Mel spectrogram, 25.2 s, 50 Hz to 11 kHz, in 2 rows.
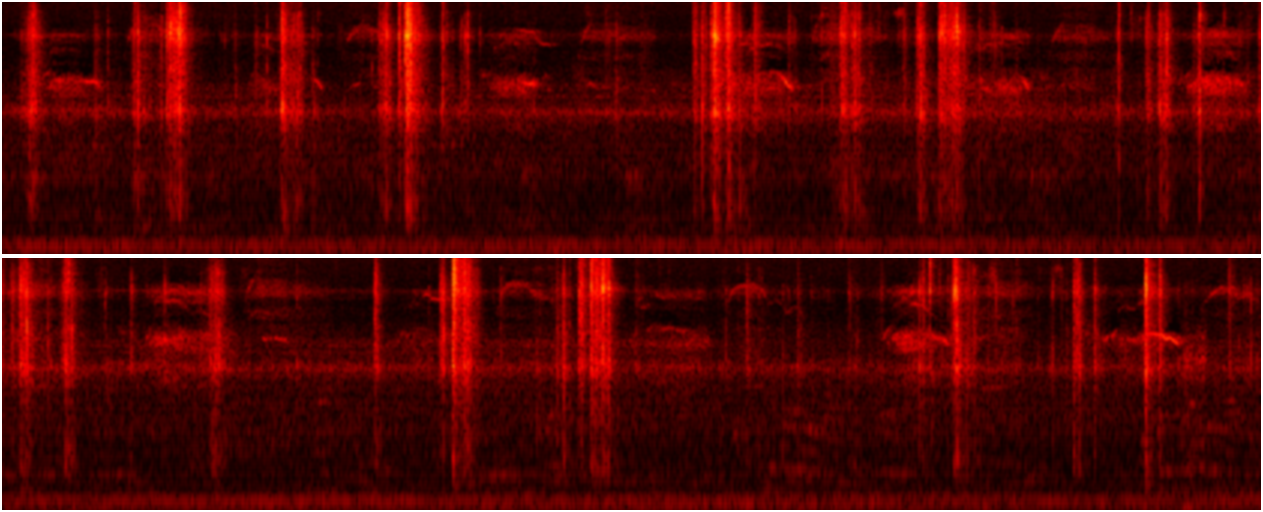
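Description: A plastic 9×9 Rubik's cube being turned by hand: the layers give irregular sharp clicks and clacks, one or a few every couple of seconds.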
